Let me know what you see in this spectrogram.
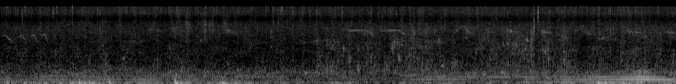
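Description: Rain falling, an even hiss with scattered small drips and ticks. A low steady hum comes in about four seconds in.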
